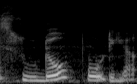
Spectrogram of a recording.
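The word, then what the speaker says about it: pseudopodia: उन पार्ट्स को हम कहते हैं सूडोपोडिया। ओके, यहाँ पर पी साइलेंट है, ध्यान दीजिएगा।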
